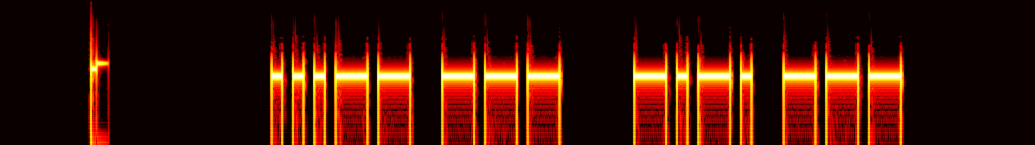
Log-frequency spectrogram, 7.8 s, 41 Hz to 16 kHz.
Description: Morse code, heard as a keyed tone, about 15 wpm, 700 Hz. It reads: 3O CO
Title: Winter Field Day Exchanges Encore 15wpm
